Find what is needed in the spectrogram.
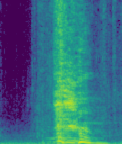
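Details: Sneezing after eating Rap Snacks chips: a single sharp burst of breath with a falling voiced tail, fitting one sneeze.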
